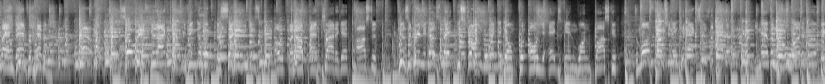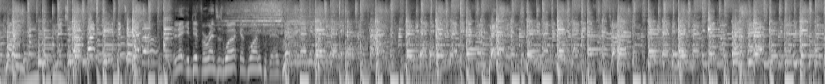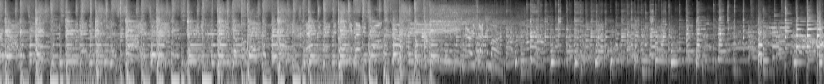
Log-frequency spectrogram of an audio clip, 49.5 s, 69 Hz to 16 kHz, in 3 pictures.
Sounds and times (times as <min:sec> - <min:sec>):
Mandolin: 0:00.0 - 0:20.2, 0:21.0 - 0:49.4
Banjo: 0:00.0 - 0:49.4
Singing: 0:12.7 - 0:19.6, 0:22.0 - 0:42.8.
